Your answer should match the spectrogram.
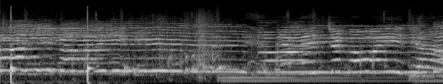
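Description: Background music: plucked guitar under a high, sustained sung melody, with the bass notes changing about halfway through.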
